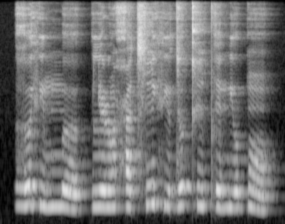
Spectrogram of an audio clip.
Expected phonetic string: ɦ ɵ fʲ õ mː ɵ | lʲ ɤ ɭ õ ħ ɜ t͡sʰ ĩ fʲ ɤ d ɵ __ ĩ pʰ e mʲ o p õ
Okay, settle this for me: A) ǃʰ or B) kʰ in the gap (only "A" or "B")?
B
